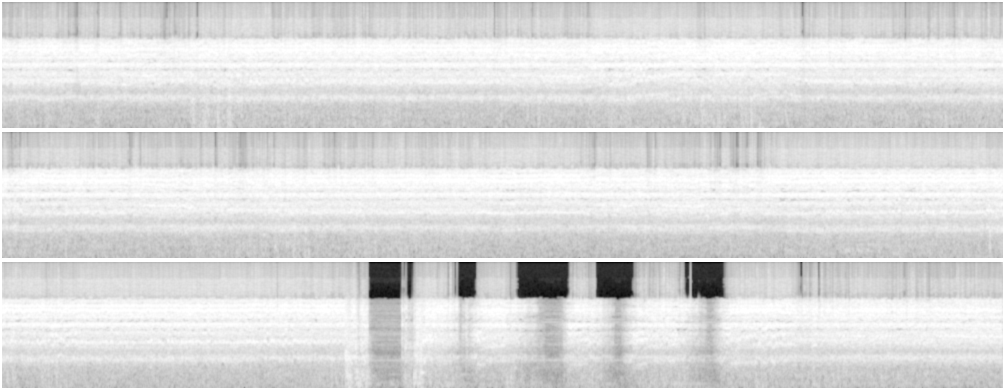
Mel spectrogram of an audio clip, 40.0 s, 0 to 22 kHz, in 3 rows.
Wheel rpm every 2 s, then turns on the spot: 230, 230, 230, 220, 250, 280, 220, 220, 230, 230, 230, 220, 210, 210, 210, 200, 90, 70, 130, 210.
none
